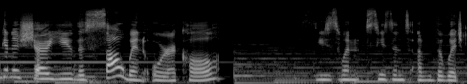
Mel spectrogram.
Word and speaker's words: Samhain: I am going to show you the Sawwin Oracle, Seasons of the Witch. I know it looks like it says Samhain, right? And it does not. It's not how you pronounce it. It's Sawwin.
